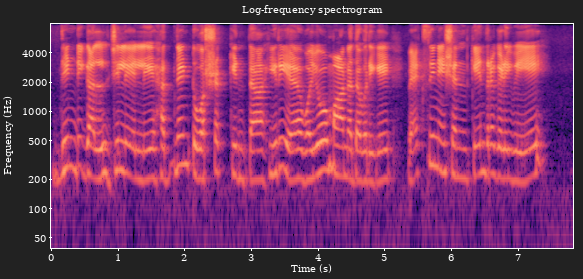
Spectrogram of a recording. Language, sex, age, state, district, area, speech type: Kannada, female, 45-60, Karnataka, Chikkaballapur, rural, read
